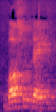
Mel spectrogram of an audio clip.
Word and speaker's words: Vasudev: That is Vishuddha Sattva, is known as Vasudev, that's V followed by a short A. And then the Supreme Lord is known as Vasudev, V followed by a long A.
